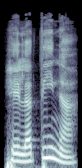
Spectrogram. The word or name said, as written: gelatina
